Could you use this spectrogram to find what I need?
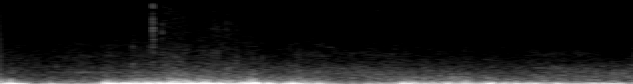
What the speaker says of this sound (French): Le vent est de droite à gauche, légèrement contre.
